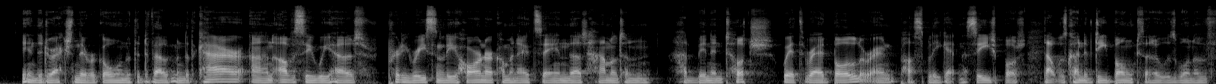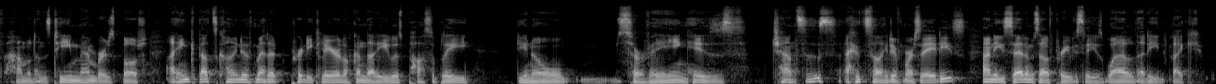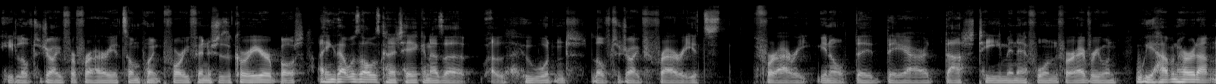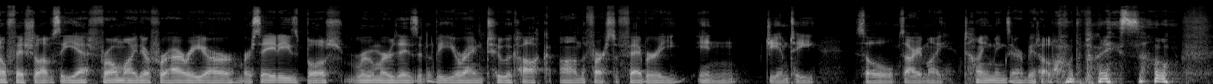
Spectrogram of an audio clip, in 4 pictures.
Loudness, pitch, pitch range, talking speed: -25 LUFS, 95 Hz, 90-100 Hz, 205 wpm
